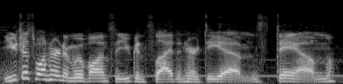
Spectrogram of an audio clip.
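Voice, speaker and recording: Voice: mid-range voice, big pitch swings, normal speed, a bit bright, soft background music. A game streamer giving casual, slangy, joking reaction commentary in a laid-back way.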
